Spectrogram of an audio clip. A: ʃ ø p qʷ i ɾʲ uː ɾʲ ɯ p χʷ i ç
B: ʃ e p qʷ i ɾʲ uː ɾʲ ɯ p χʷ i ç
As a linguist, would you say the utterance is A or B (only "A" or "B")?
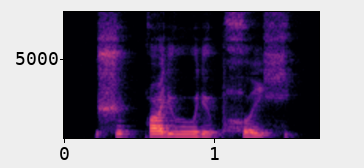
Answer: A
